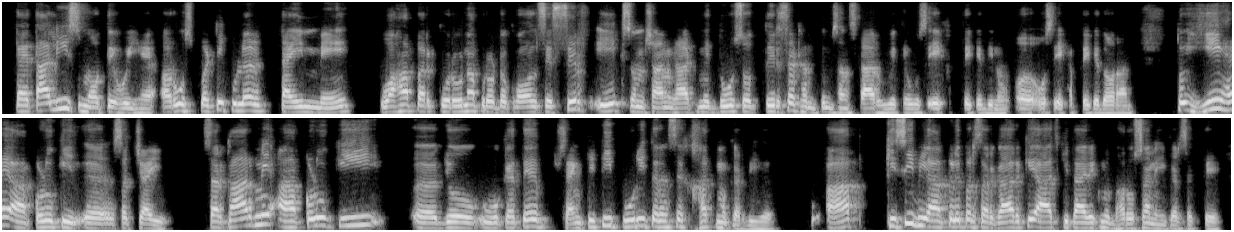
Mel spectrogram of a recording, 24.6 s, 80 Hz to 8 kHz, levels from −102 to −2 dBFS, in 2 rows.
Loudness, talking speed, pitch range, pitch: -22 LUFS, 180 wpm, 135-180 Hz, 150 Hz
